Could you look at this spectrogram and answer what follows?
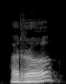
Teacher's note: इस ध्वनि के उच्चारण में जीभ मुड़कर मुंह की तालू के पास आती है। जीभ का सिरा दांतों को पिछले स्थिति उभार के पास रहता है।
